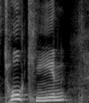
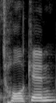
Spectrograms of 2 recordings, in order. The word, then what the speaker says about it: Tolkien: It's Tolkien, but everyone says Tolkien. It's just easier.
